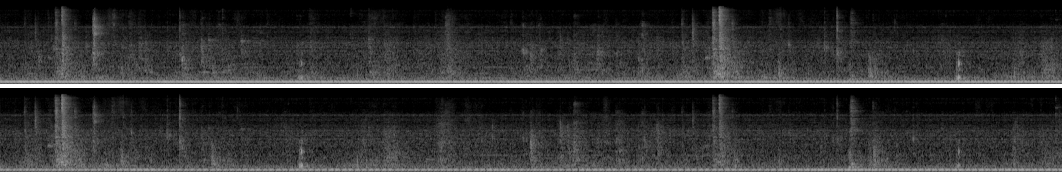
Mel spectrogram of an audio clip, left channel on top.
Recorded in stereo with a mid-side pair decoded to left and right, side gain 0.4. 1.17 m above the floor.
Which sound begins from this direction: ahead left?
An engine running, at 0.0 s.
